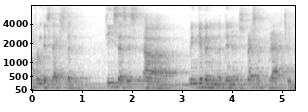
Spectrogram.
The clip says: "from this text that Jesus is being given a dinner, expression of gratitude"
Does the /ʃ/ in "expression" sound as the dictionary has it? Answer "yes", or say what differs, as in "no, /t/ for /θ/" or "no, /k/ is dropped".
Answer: no, /s/ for /ʃ/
